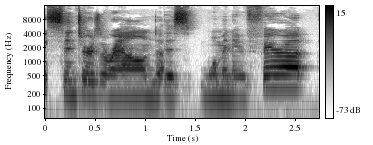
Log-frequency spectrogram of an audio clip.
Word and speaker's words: Feyre: around this woman named pharah pharah feyre i don't even know that i always say her name wrong y'all centers on one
